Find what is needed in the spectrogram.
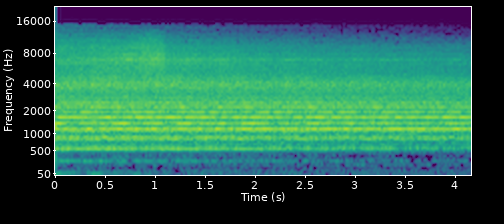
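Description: Uplifting trance track in its breakdown: a bright, sustained synth chord held with the drums and bass cut out.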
